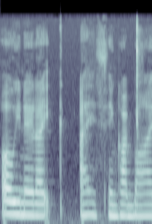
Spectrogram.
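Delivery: ordinary delivery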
